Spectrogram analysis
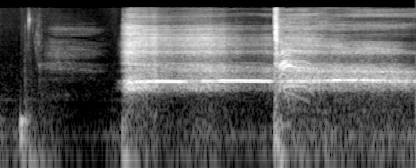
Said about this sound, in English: I want you to imagine that I'm doing this just right onto your face with my hot, hot breath.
